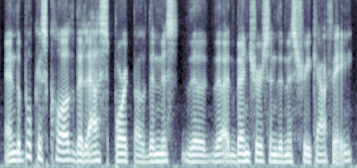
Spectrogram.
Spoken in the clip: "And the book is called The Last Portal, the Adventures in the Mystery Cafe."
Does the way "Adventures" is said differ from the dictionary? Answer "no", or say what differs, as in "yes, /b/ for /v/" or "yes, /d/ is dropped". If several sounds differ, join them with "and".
yes, /s/ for /z/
